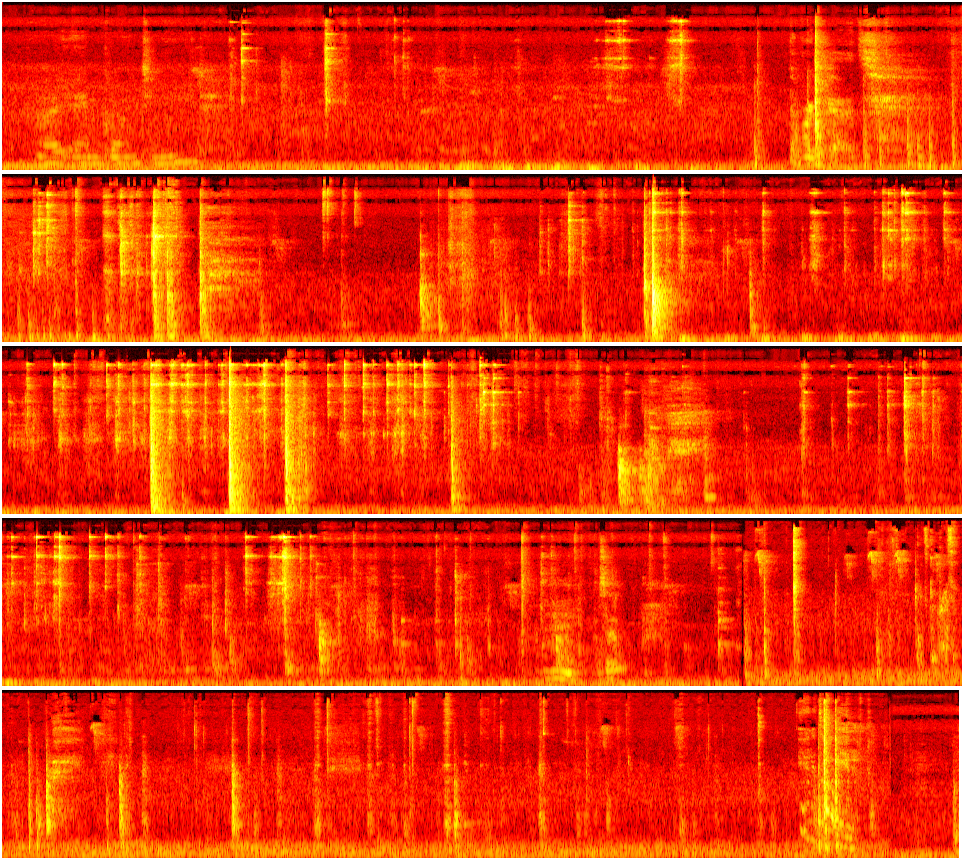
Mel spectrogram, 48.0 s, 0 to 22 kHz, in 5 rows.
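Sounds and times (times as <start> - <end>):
low rumble: 0.0 - 47.9
metallic clinks of hand tools: 2.0 - 4.4, 13.8 - 47.3.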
